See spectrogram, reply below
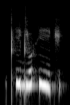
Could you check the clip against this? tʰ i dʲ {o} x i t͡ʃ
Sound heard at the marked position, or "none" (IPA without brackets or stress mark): o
